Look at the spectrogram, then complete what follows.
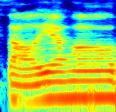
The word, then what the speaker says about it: Thalia Hall: I say that too some people pronounce it with like the th like Thalia Hall but I don't think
